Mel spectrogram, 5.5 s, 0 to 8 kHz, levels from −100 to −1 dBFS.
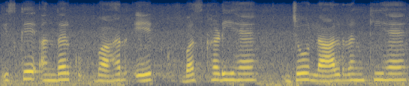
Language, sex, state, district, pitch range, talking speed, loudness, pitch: Hindi, female, Punjab, Fazilka, 195-225 Hz, 130 wpm, -16 LUFS, 215 Hz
